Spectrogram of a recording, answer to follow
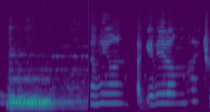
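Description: A loud, sustained synth-keyboard chord from the beat that cuts off sharply a little under two seconds in, followed by a woman singing two short vocal phrases.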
